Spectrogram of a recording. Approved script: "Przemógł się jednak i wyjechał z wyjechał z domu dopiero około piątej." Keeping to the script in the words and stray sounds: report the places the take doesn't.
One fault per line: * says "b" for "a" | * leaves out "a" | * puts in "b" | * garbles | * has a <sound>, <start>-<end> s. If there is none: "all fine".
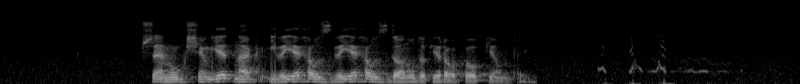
* has a bark, 6.0-7.5 s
